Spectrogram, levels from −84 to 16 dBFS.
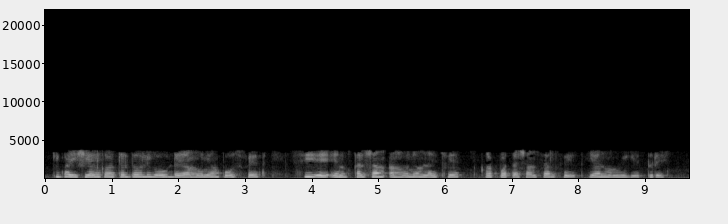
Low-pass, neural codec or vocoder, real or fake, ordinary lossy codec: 3.6 kHz; codec, 24 kHz, 6 kbps, HILCodec; fake; MP3, 24 kbps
